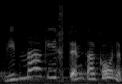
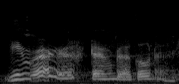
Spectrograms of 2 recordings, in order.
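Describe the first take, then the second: First: It sounds warm and sincerely generous. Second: It sounds grudging and insincere.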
